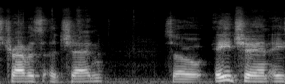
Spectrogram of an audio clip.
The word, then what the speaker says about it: Etienne: You just pronounce it Etienne. It's not ETN, it's Travis Etienne.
